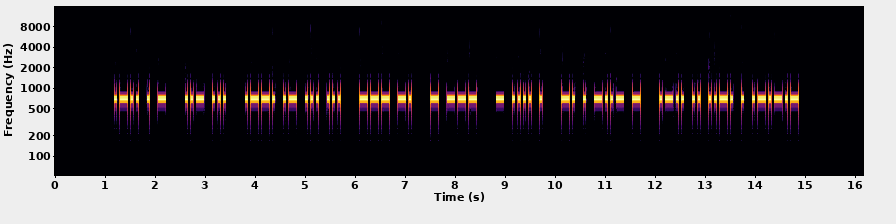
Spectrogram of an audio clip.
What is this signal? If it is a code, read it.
Morse code, heard as a keyed tone, about 22 wpm, 700 Hz. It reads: LET US PASS ON TO THE NEXT LIFE.
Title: Sentences from Top 1000 Words - Review Part 1 - 22wpm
